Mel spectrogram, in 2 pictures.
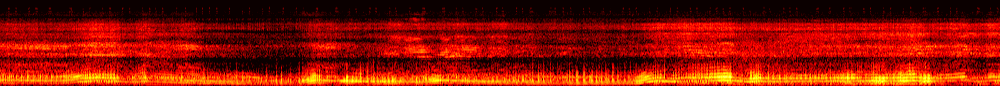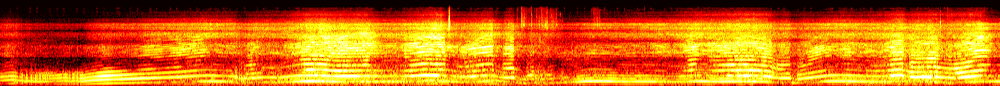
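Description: Snowmobile engine revving up and down as the throttle is worked through deep snow, with many rising and falling surges. It gets louder and revs higher from about halfway through.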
